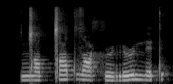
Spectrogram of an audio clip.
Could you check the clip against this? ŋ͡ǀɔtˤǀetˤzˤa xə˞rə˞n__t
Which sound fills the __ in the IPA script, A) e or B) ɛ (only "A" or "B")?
B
